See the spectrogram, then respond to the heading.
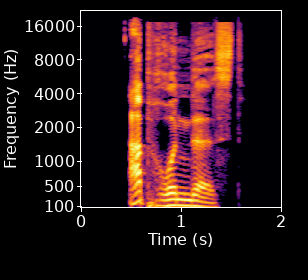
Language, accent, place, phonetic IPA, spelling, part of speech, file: German, Germany, Berlin, [ˈapˌʁʊndəst], abrundest, verb, De-abrundest.ogg
- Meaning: inflection of abrunden: 1. second-person singular dependent present 2. second-person singular dependent subjunctive I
